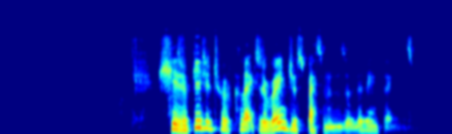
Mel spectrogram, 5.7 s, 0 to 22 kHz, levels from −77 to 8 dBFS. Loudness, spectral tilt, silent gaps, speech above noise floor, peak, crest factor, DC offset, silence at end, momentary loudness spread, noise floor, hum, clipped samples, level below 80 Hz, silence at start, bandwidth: -21 LUFS; -7.5 dB/octave; none; over 69 dB; -4 dBFS; 20 dB; under 0.1%; 0.5 s; 12 LU; under -90 dBFS; none; under 0.1%; -72 dBFS; 2 s; 7.6 kHz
